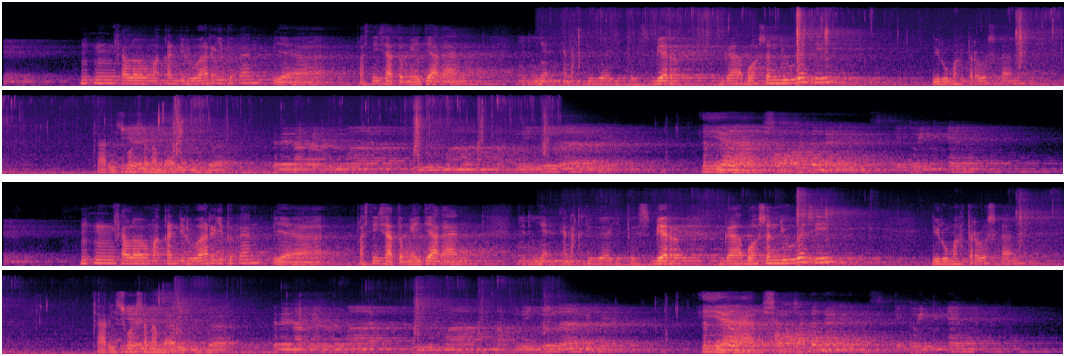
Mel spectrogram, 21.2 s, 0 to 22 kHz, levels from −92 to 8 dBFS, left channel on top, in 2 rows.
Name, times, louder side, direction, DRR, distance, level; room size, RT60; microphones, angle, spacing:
voice 1, 0.8-8.4 9.3-10.2 11.5-12.9 17.6-18.5, right 2 dB, 40° right, 8 dB, 1.0 m, -26 dB
voice 2, 5.1-5.6 11.8-12.3 13.3-14.4 14.7-16.8 17.6-18.1 18.3-19.3 19.5-20.4, equal, 25° right, 0 dB, 2.6 m, -29 dB
sound 1, 5.3-16.2, left 5 dB, 45° left, 0.9 m, -38 dB
26.5 x 19.5 x 6.2 m, 2.9 s
head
